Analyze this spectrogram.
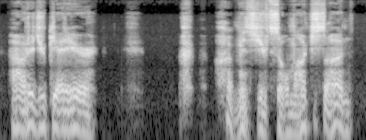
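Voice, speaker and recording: A man puts on a raspy character voice, fairly low in pitch with ordinary pitch variation and very even loudness. He goes at a fairly slow pace, and the sound is dry and close with no echo. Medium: read story.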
